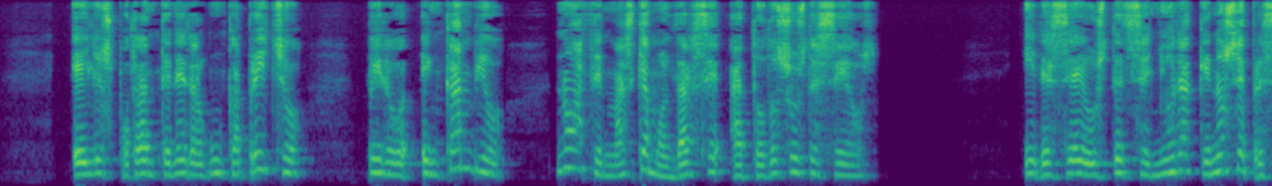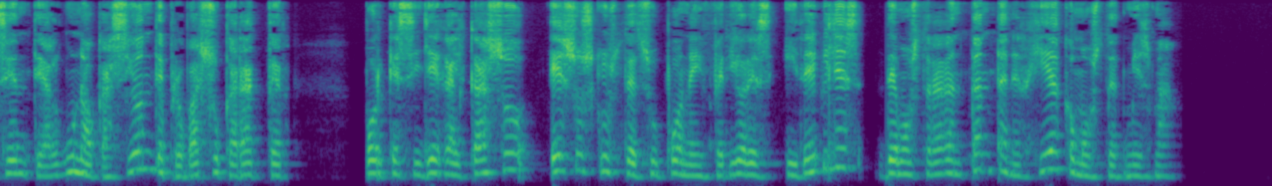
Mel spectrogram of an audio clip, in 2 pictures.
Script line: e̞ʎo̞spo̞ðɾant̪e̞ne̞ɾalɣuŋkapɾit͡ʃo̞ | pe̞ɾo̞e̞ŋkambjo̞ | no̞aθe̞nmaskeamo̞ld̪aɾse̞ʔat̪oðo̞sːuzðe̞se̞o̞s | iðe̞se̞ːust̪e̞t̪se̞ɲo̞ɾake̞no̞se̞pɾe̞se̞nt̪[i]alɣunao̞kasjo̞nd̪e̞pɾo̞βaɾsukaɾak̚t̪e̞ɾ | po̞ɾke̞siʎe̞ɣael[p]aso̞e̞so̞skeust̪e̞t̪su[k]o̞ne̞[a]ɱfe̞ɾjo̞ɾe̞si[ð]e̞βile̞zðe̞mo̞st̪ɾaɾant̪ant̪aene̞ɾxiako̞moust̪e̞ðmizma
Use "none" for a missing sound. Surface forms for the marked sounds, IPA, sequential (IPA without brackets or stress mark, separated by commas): e, k, p, i, ð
